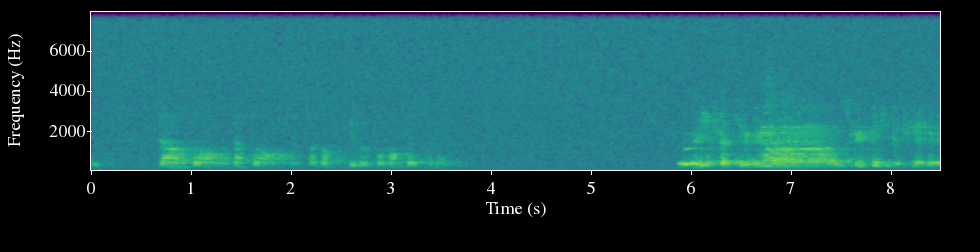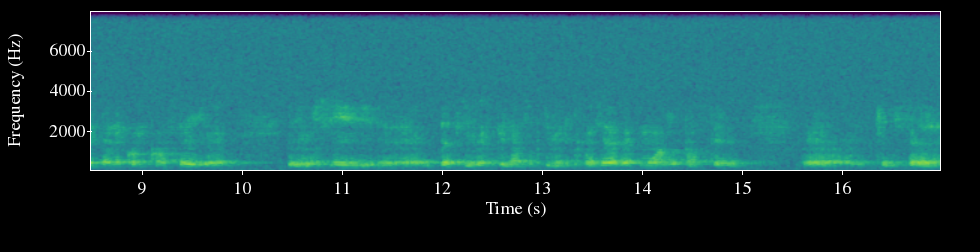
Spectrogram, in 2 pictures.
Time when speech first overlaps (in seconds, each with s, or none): none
